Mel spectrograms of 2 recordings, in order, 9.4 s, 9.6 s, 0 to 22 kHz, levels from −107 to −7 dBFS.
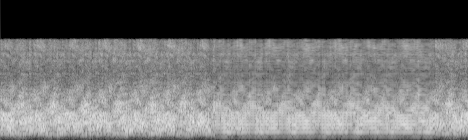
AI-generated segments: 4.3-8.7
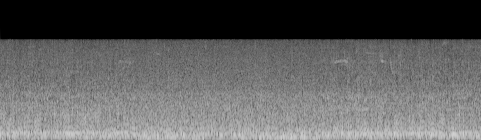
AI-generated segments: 0.0-2.7; 6.4-9.6

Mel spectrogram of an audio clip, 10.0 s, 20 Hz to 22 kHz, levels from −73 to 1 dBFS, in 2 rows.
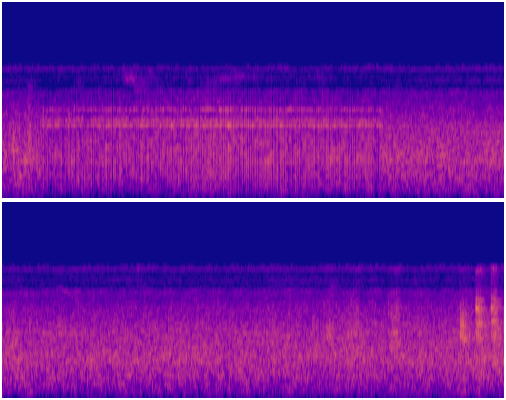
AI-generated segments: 0.4-3.8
